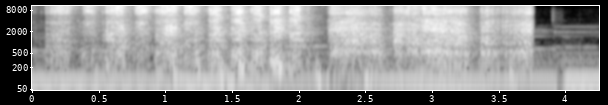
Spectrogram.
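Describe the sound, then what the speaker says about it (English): Steady rhythmic sanding on a wooden skateboard deck, repeated rough scraping strokes close up, continuous and loud, ending abruptly. "time to begin the sanding process."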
